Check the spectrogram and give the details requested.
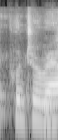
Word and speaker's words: Puntarelle: 2 heads of Puntarelle. Am I saying it correctly? Puntarelle? You're saying it perfectly.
